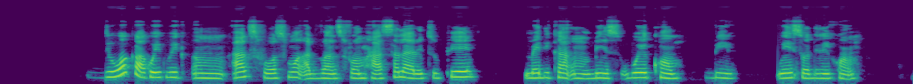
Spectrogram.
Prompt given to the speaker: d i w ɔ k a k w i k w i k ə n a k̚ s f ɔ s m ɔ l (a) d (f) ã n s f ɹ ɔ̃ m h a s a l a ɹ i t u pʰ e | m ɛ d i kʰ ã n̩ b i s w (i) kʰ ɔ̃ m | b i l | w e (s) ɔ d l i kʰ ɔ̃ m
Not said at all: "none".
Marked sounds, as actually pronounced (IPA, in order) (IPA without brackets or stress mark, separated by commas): a, v, e, s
